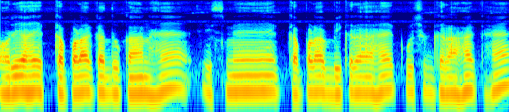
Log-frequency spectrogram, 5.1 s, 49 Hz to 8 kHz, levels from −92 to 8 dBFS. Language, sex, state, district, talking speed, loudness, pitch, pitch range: Hindi, male, Bihar, West Champaran, 175 wpm, -20 LUFS, 125 Hz, 120-130 Hz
